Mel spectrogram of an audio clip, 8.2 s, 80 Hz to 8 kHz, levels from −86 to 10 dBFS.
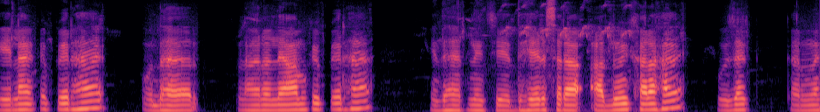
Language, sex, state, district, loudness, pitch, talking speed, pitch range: Magahi, male, Bihar, Gaya, -18 LUFS, 140 Hz, 145 wpm, 135-155 Hz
